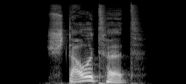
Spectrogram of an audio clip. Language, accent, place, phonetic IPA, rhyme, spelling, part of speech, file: German, Germany, Berlin, [ˈʃtaʊ̯tət], -aʊ̯tət, stautet, verb, De-stautet.ogg
- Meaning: inflection of stauen: 1. second-person plural preterite 2. second-person plural subjunctive II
